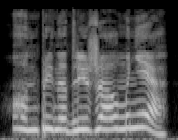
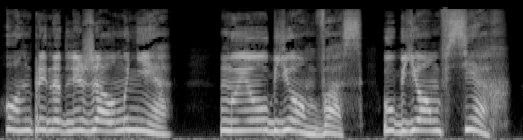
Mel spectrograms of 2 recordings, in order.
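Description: First: High, slow, inhuman wail; demonic shriek. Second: High, slow, inhuman threats; demonic roar. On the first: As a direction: scream it like a possessed thing. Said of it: "завопила Петра". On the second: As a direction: drag out each threat like a monster. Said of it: "зарычала от боли и ярости". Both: A narrator's reading.

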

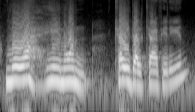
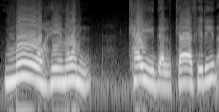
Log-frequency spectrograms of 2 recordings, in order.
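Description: First: موهن very slowly as muwahhinun; doubled h in موهن. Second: موهن very slowly as muuhinun; nunation without doubling. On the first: Teacher reciting a third time, doubled h in موهن. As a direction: hold the shadda in موهن, then kayda. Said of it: "بالتشديد". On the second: Teacher showing the second reading, single h in موهن. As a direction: stretch the long u of موهن, end on -un. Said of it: "يعني بتنوين النون مع الضم". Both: Shown as a demonstration.

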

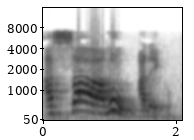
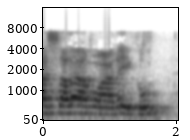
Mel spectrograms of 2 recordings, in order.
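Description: First: Assamu alaikum said slowly, the twisted greeting with samu for salam. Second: Assalamualaikum said slowly with the full salam, the proper greeting; correct salam. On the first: Teacher showing the distorted greeting, Assamu alaikum said slowly. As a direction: Assamu alaikum drawn out so the missing la is heard. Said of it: "Diplesetin sama orang Yahudi". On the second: Teacher showing the proper greeting, Assalamualaikum said slowly. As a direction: Assalamualaikum drawn out with a clear ssalam, no slip. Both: Shown as a demonstration.

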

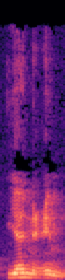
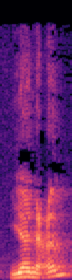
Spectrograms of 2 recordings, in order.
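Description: First: ينعم with an i vowel after the ayn; kasra form. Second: ينعم with an a vowel after the ayn; fatha form. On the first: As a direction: say ينعم as "yan'im", with i in the last syllable. (ينعم بكسر العين) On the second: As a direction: say ينعم as "yan'am", with a in the last syllable. (ينعم بفتح العين) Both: Shown as a demonstration. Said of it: "بالفتح وبالكسر".

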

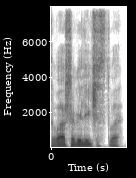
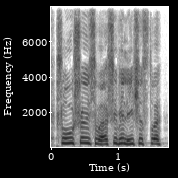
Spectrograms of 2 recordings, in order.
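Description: First: Low, soft creaking tree voice; creaking wooden voice. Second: High, snappy obedient yes-sir; eager servant voice. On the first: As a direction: answer calmly like cracking oak. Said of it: "голосом, похожим на треск переламываемой дубовой ветви". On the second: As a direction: leap to attention and answer. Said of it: "камень подскочил бы со словами". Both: A narrator's reading.

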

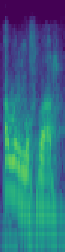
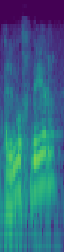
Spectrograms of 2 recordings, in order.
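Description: First: المخبر said al-mukhbar, a in last syllable; passive participle vowel. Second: المخبر said al-mukhbir, i in last syllable; active participle vowel. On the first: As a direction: say المخبر with fatha on the ba. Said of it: "يعني إما اسم مفعول". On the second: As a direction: say المخبر with kasra on the ba. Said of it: "أو اسم فاعل". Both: Shown as a demonstration.

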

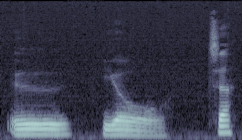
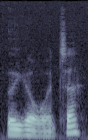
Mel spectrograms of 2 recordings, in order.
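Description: First: U, yo, tsa, drawn out with gaps; syllable by syllable. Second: Said in the usual way. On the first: Shown as a demonstration. Teacher repeating the word for flaw, syllable by syllable. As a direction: separate each syllable of "U, yo, tsa". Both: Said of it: "It's pronounced like this".

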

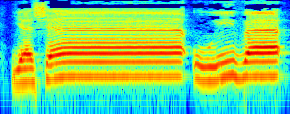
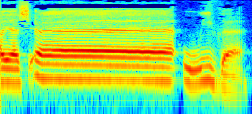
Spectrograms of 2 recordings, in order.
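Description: First: يشاء إذا drawn out very slowly, the hamza of إذا eased toward ي; eased hamza recitation. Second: يشاء إذا drawn out very slowly, إذا begun with a و sound; hamza turned to waw. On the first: Teacher models Quranic easing for students, very slow. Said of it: "أقولها تاني". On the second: Teacher shows the substitution reading for students, very slow. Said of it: "والإبدال واو مكسورة". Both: Shown as a demonstration.

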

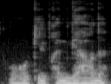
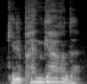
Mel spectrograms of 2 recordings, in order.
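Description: First: Slow, held-back warning. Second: Higher, more forceful warning; heightened warning. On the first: Son warns against his father, slow and contained. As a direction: draw the threat out slowly. Son's threat, said twice. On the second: Son warns against his father, voice raised in pitch. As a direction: lift the voice and press the threat. Son repeats threat, rising. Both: A narrator's reading.

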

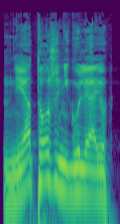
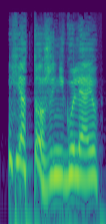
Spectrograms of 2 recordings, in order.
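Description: First: Robert grumbling back. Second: High, quick retort; woman parrying Robert's words. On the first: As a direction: grumble it under your breath. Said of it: "буркнул я". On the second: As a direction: fire it back at him. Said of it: "парировала Мархалёва". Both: A narrator's reading.

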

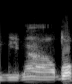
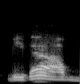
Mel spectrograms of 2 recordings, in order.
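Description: First: ببعض with the final ض popped into a short vowel; wrong bounced dad. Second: ببعض ending on a held ض, no release; held dad. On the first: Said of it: "لا نقلقل الضاد أيضًا". (ببعض بقلقلة الضاد خطأً) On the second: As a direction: press and hold the dad that ends ببعض. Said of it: "ننتبه إلى استطالة الضاد". (ببعض باستطالة الضاد دون قلقلة) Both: Shown as a demonstration.

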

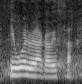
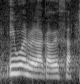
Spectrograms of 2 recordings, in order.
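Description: Both takes have the same delivery.

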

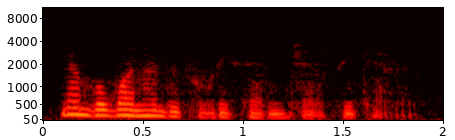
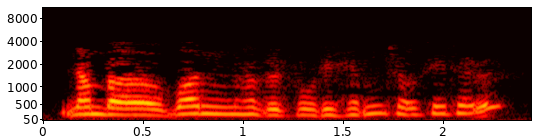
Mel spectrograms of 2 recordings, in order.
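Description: First: Calm, firm and quieter; firm repeat. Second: Baffled clerk repeating it higher; puzzled echo, rising at the end; surprised and baffled. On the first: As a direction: state it plainly, no doubt. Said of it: "repeats address firmly". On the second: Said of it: "surprised and baffled". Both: A narrator's reading.

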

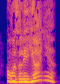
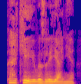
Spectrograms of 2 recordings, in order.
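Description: First: High, drawn-out anxious query; worried questioning. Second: Slow, lower questioning echo; unruffled echo. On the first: Miss LaFosse suspects her friend of drinking, worried. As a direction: stretch the word out high, in concern. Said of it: "вопросила мисс Лафос обеспокоенно". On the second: Tipsy Miss Pettigrew answers the suspicion, unruffled. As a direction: draw it out, lower and untroubled. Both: A narrator's reading.

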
